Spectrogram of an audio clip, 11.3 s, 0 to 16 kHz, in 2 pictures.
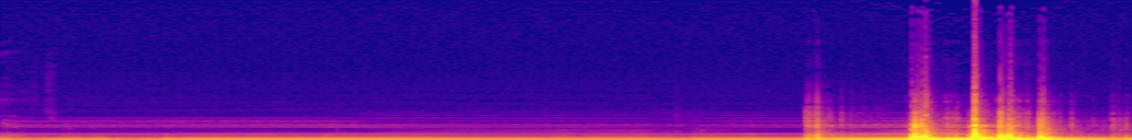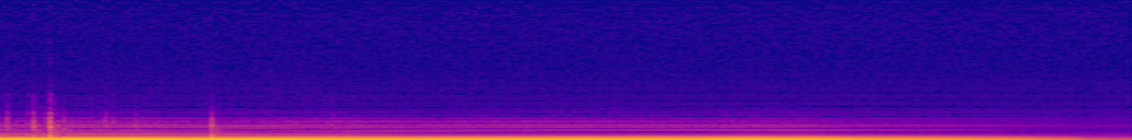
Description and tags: Plugging in
The improper technique of plugging a guitar in with the volumes already up and the amp switched on. This sample was generated with a Gibson SG and a VOX AC-30 amplifier. It was recorded using two microphones (a Shure SM-58 and an AKG), one positioned directly in front of the left speaker and the other in front of the right. A substantial amount of bleed was inevitable!
plugging-in, guitar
